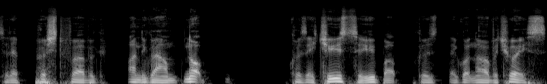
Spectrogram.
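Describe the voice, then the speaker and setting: In a dry, close recording with no echo, a man uses an ordinary speaking voice at a moderate pace, fairly low in pitch with fairly even intonation. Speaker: guest. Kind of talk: casual group chat. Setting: studio.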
